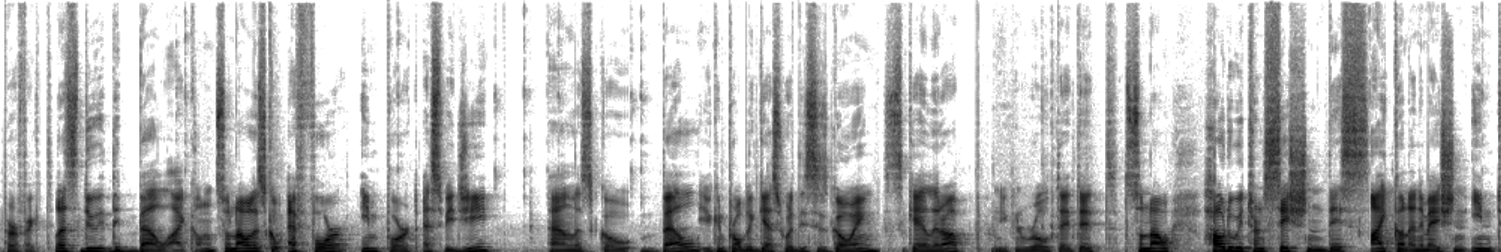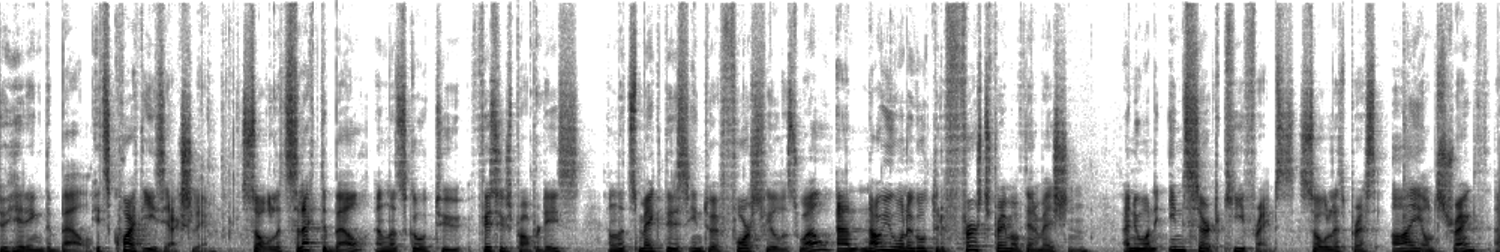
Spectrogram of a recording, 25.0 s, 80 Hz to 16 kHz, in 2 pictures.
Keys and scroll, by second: 2.2 F4, 7.3 s, 8.3 r, 9.4 space, 11.4 alt+a, 11.4 ctrl+s, 13.9 ctrl+s, 14.2 alt+a, 14.5 ctrl+s.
